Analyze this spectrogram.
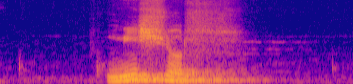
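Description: A man speaks loudly and briefly.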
